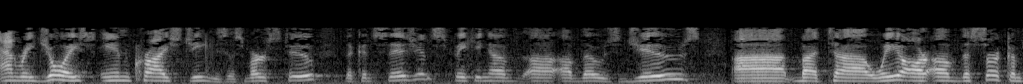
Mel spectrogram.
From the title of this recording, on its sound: Ketha Heights Baptist Church ~ Live Broadcast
